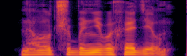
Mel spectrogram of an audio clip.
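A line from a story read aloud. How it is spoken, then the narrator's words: Muttered. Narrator (Russian): пробормотал Трофимов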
